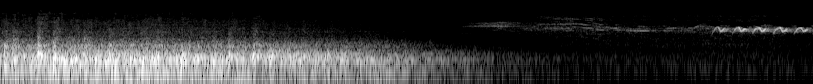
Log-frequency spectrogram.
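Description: A train runs on its rails with a loud, rattling rumble that fades away after a few seconds. Faint high chirping tones follow once the rumble has died down.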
